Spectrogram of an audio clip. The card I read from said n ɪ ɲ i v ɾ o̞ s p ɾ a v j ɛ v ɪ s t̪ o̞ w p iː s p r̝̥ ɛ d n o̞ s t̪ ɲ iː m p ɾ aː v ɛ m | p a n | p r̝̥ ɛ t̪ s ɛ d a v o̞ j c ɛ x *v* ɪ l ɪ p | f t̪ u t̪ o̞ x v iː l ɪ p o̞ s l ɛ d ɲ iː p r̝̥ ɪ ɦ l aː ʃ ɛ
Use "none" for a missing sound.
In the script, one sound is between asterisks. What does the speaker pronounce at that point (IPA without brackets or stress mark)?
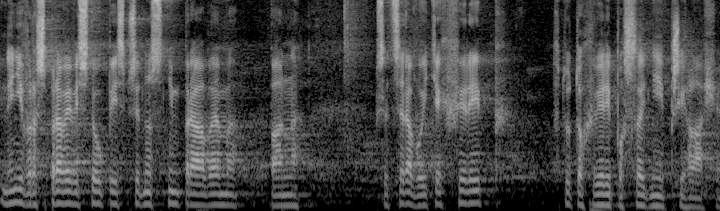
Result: f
